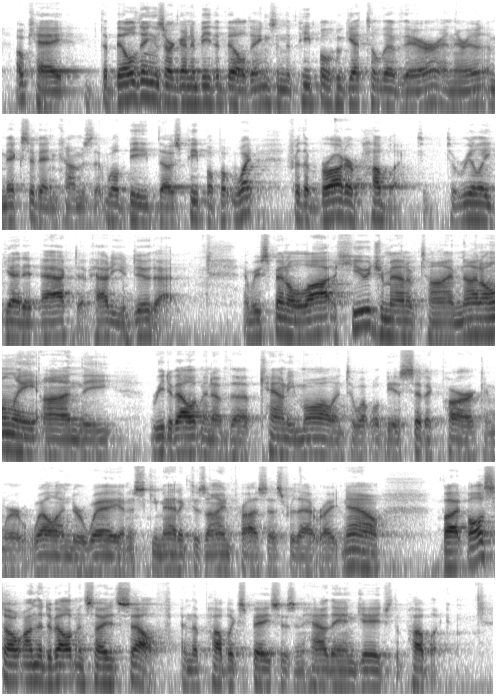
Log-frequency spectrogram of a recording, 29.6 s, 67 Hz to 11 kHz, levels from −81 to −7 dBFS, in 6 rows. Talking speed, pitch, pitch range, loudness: 205 wpm, 105 Hz, 95-115 Hz, -25 LUFS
